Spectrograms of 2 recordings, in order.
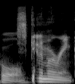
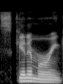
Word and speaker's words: Skinamarink: you'll hear my thoughts I have intentions but skin marink open it up all right skin marink and I just I literally just learned how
